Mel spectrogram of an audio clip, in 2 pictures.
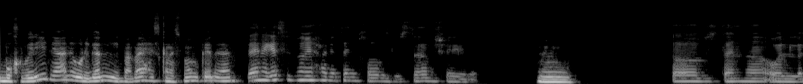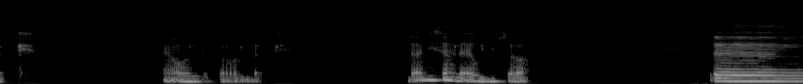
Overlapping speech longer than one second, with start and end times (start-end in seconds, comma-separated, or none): none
